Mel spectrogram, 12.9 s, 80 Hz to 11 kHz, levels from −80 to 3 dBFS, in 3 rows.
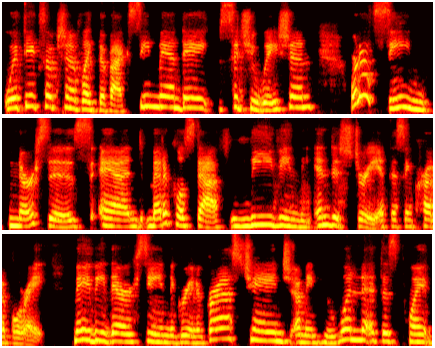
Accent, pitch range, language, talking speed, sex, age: American, 200-250 Hz, English, 170 wpm, female, 20-39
